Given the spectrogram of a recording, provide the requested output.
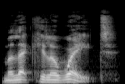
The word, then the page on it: molecular weight: British English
